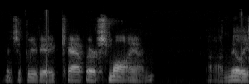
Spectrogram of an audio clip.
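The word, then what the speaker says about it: μ: not an English letter it's a Greek letter me mu is how you say that mu um and that is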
